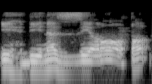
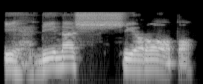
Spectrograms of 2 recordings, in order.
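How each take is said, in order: First: Sirata begins with a z sound. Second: Sirata begins with a sh sound. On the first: "dengan huruf zai" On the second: "Huruf sodnya diubah menjadi huruf shin"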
